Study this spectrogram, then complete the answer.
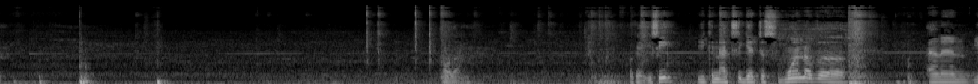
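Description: A plastic switch clicks several times.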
